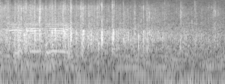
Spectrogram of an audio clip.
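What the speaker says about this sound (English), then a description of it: "Lovely cheers from the crowd" Crowd at an esports event cheering and applauding after a win, a dense steady wash of clapping and shouts throughout, with a faint voice underneath.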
